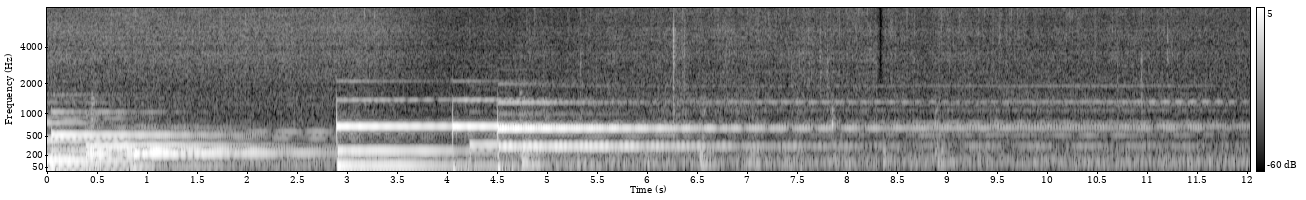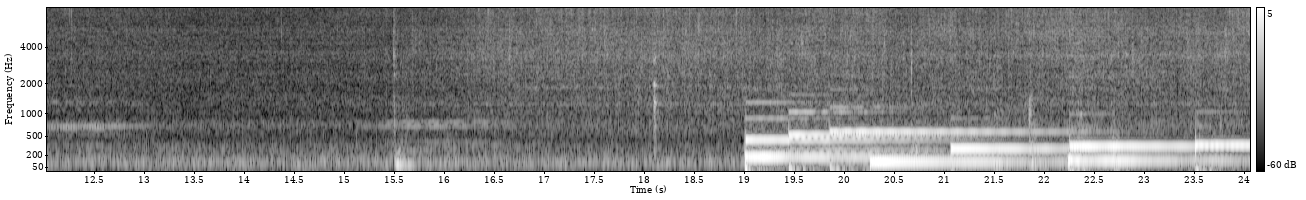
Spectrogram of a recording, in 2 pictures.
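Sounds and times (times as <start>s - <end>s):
louder music notes: 0.0s - 12.4s
soft background music: 0.0s - 13.0s, 19.0s - 24.0s
vegetables sizzling in a frying pan: 0.0s - 24.0s.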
